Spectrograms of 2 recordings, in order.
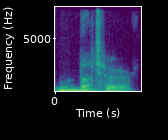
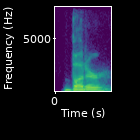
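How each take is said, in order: First: The middle t is a clear t. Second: The middle t is a quick flap. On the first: The speaker calls it wrong. "Nobody says butter, right? You don't pronounce the T" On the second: The speaker calls it right. "We call that a flap"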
